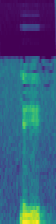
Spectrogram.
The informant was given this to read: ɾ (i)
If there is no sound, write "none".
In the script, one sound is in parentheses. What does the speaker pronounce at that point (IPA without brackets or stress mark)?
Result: i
